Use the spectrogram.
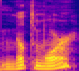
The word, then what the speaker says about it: Miltimore: our uh teachers uh at the school miltomore is that is that right yeah that's perfect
